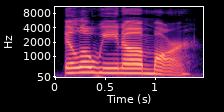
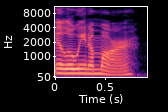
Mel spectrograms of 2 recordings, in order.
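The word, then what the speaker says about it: Ilona Maher: And my favorite one is, I looked up the pronunciation of her name. It's Ilowina Mar. Okay. Ilowina Mar.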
